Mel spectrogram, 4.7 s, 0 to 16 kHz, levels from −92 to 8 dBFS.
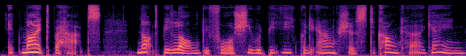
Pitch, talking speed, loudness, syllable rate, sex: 205 Hz, 195 wpm, -21 LUFS, 5.5 syllables/s, female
